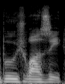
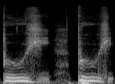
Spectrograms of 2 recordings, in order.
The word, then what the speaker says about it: bourgeoisie: Thank you so much for actually pronouncing every syllable in bourgeoisie. I have found so many lazy people, just saying bougie.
